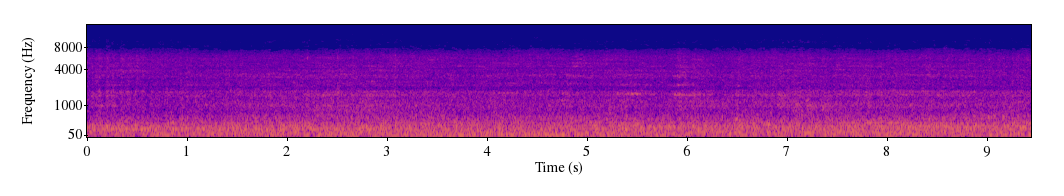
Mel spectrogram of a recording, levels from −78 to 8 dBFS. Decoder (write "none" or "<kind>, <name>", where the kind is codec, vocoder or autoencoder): vocoder, BigVGAN v2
